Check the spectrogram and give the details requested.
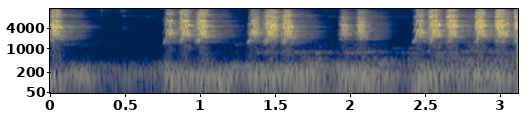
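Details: Four-week-old chicks being hand-fed while hungry; bursts of harsh, raspy, high-pitched begging chirps in quick pulsing groups, separated by short pauses, over low rumbling background noise.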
